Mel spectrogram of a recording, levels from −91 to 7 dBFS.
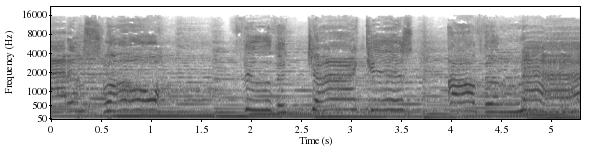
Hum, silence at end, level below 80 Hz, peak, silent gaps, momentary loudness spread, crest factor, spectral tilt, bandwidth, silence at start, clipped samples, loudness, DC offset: none; 0 s; -50 dBFS; -4 dBFS; none; 5 LU; 14 dB; -4 dB/octave; 16 kHz; 0 s; under 0.1%; -18 LUFS; under 0.1%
